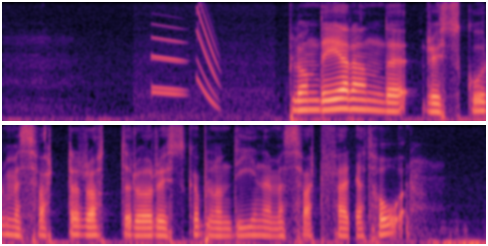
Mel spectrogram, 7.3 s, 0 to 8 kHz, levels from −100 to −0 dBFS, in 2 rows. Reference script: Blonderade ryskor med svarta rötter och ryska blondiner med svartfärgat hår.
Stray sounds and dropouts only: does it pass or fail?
fail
